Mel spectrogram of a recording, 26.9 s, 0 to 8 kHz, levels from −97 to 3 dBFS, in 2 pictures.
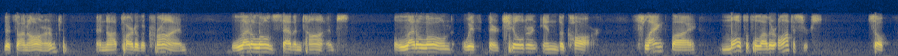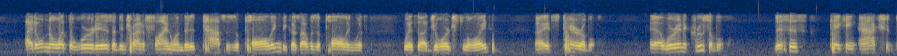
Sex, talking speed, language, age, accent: male, 145 wpm, English, 50-69, American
